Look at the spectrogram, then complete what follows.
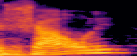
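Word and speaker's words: joule: a letra J maiúscula a leitura Jauli mas se escreve Jolie tá Então nesse a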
